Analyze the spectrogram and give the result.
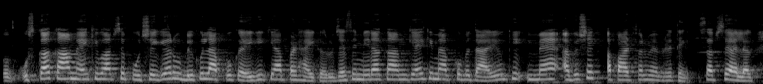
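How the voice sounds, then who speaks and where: A woman's voice: fairly high pitch, brisk, hardly any pauses. A woman law teacher, talking earnestly to her class and mixing Hindi with English, stern but caring. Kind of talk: classroom talk to students.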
